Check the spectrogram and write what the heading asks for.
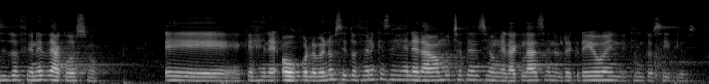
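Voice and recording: A woman's medium-pitched voice at a fairly quick pace, with little pitch movement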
